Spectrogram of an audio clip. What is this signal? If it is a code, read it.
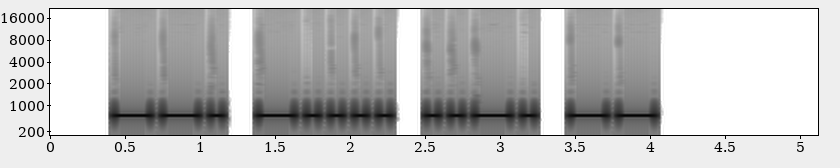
Morse code, heard as a keyed tone, about 15 wpm, 700 Hz. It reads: G6FM
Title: DXCC-100 Call Signs - 4 Characters - Repeated 3x - 15wpm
